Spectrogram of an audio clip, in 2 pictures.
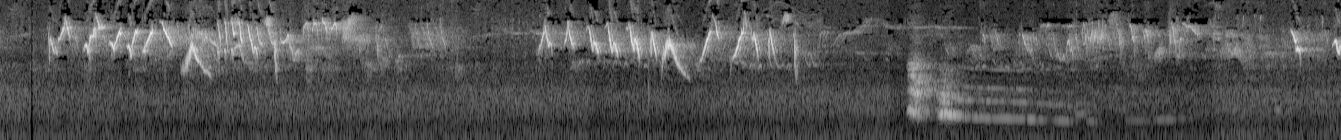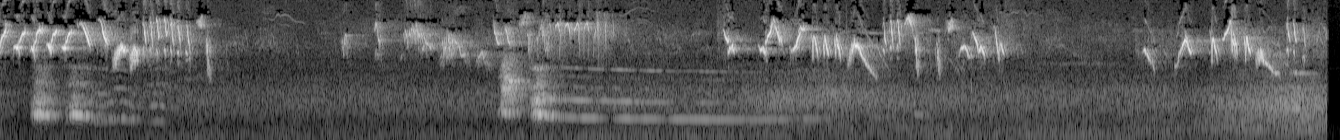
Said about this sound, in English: So again, that was the fox sparrow, and fox sparrows, to me, they have those sliding whistles that are in there, and most similar to a song sparrow. Both of these are going to be largish brown sparrow-like birds.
